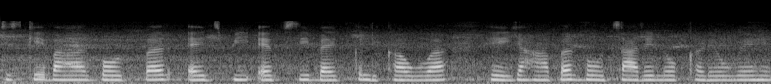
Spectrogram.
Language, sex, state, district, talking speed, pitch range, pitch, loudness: Hindi, female, Uttar Pradesh, Jalaun, 130 wpm, 205-215 Hz, 205 Hz, -16 LUFS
